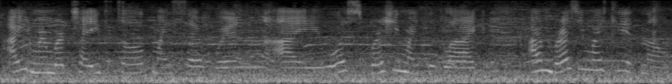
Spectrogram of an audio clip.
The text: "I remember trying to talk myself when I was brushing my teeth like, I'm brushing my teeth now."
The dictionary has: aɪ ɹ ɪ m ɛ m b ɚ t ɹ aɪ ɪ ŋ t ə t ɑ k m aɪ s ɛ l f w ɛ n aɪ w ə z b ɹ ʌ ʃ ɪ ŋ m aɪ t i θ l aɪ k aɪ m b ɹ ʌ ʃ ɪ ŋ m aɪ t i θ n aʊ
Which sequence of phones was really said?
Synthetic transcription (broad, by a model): aɪ ɹ ɪ m ɛ m b ɚ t aɪ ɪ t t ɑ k m aɪ s ɛ l f w ɛ n aɪ w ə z b ɹ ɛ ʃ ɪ ŋ m aɪ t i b l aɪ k aɪ m b ɹ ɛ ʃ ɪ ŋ m aɪ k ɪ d n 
